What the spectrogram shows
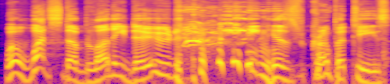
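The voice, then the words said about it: Put-on English accent. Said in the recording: “I always wanted to do an English accent ... Let's hear it.”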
